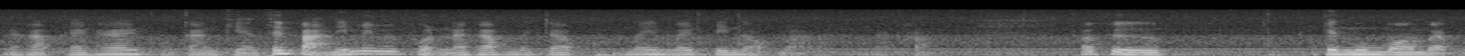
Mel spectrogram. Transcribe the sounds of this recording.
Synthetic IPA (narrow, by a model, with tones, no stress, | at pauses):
na˦˥kʰa˦˥p̚kʰɛː˧˥˩jkʰaː˥˩jkʰɔː˩˦ŋkaː˧nkʰi˨˩˦ənse˥˩npaː˨˩niː˦˥ma˥˩jmiː˧pʰo˩˦nːa˦˥kʰa˦˥p̚ma˧˥˩jt͡ɕɔː˧˩p̚ma˥˩jma˥˩jpi˦˥nʔɔː˨˩k̚maː˧ | na˦˥kʰɾa˦˥p̚ | kɔː˥˩kʰɯː˧ | pe˧nmu˧mːɔː˧ŋbɛː˨˩p̚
